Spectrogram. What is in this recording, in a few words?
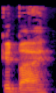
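pronunciation English "goodbye"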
